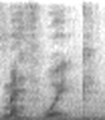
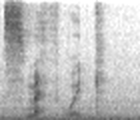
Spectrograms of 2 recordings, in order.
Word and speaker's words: Smethwick: Smethwick should be pronounced Smethwick, just because it upsets people when you call it Smethwick.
